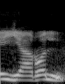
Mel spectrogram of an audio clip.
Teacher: را کو پر کرتے ہوئے لام میں داخل کریں گے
